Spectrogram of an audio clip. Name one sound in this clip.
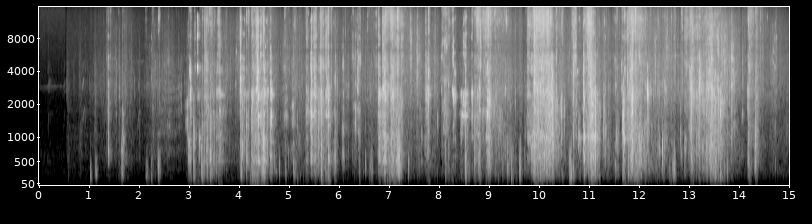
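A garden hoe scrapes and scratches through dry dirt and leaves in rhythmic strokes.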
